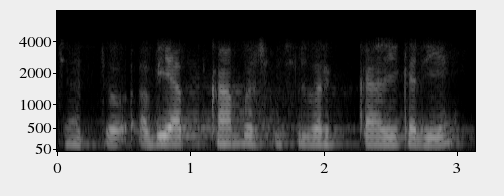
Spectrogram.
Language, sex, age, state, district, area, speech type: Hindi, male, 30-45, Rajasthan, Jodhpur, urban, conversation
